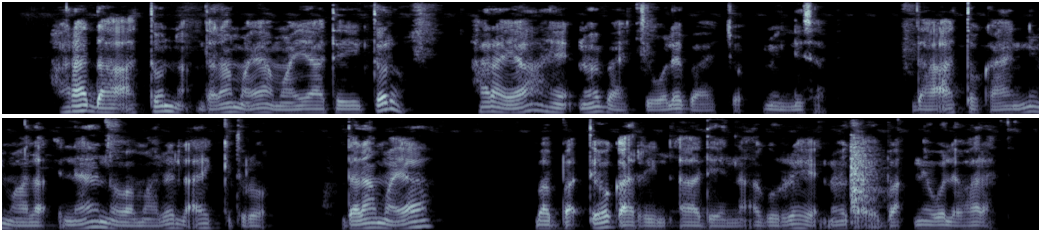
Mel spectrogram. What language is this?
Sidamo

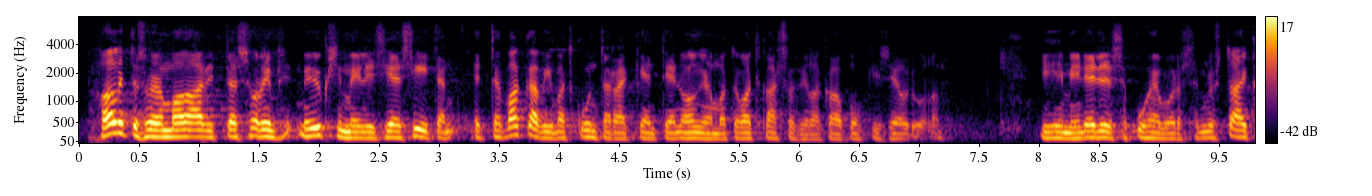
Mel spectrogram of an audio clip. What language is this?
Finnish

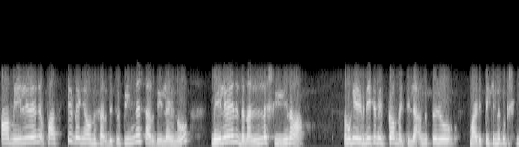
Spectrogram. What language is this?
Malayalam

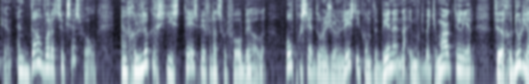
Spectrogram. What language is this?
Dutch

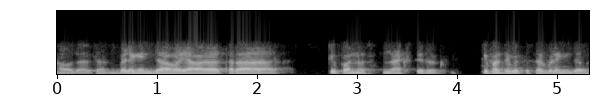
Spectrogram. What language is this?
Kannada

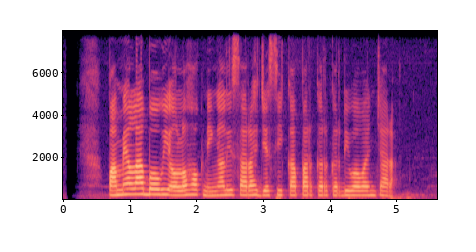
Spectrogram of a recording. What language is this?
Sundanese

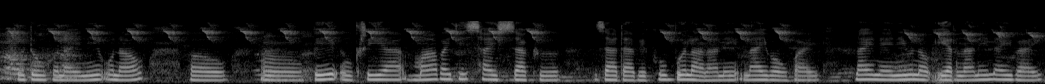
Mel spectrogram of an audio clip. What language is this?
Bodo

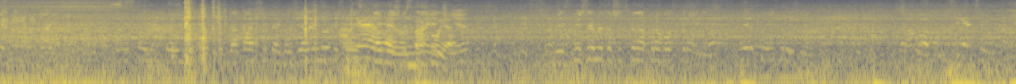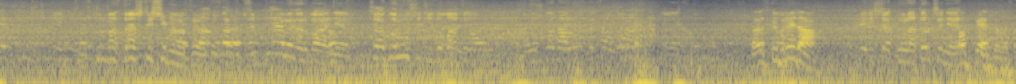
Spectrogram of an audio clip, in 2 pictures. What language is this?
Polish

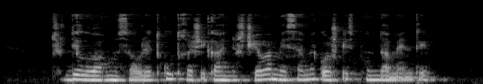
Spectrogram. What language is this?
Georgian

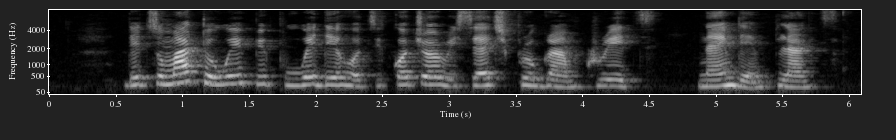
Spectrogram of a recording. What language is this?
Nigerian Pidgin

